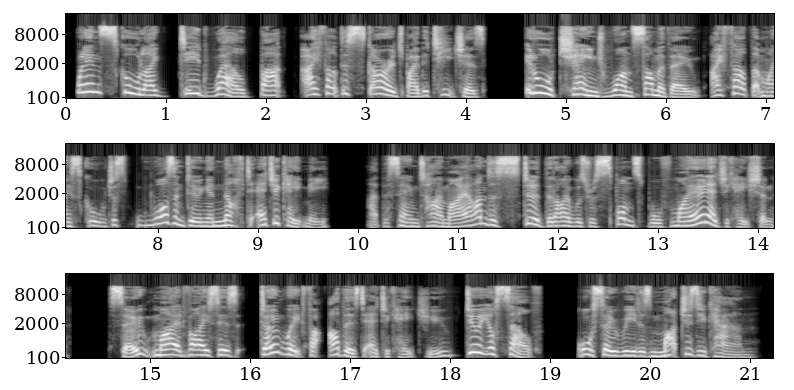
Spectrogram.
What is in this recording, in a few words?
british female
